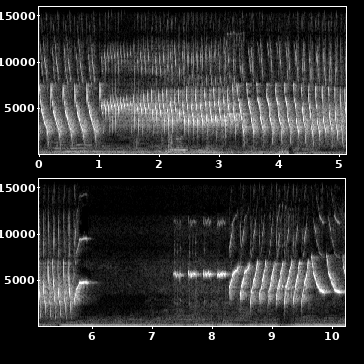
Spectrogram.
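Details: Canary singing as a model for lazy canaries: long fast trill of repeated notes, a brief gap, then clear whistles and falling notes, low hum in the background.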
